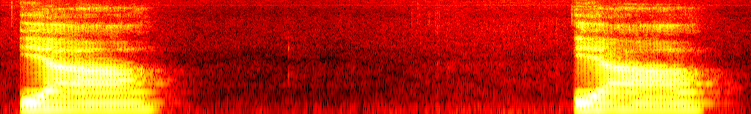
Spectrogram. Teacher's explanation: So you notice that the emphasis is on the second sound, not the first. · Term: glide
